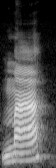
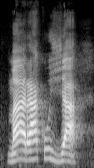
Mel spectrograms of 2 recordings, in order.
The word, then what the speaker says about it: maracujá: Maracujá. Maracujá. Olha só, aí qual é a sílaba tônica que eu tenho? Ó? Maracujá. Mais forte é o já, né?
